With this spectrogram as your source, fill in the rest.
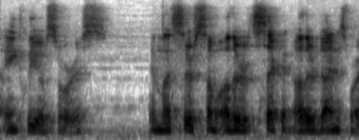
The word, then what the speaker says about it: Ankylosaurus: It's both. It depends on your region's pronunciation because it's a loan word.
